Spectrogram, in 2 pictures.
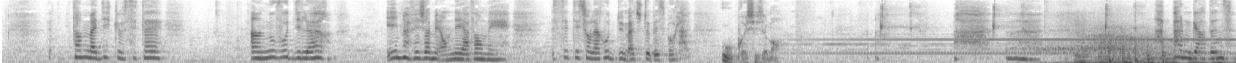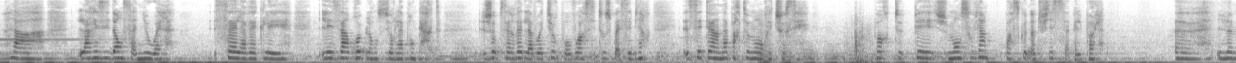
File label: Doublage; American Rust; Molly Miller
